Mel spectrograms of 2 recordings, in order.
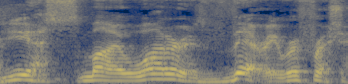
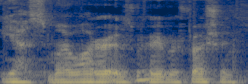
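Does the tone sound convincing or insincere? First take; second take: convincing; insincere. First: The tone sounds sincere and convincing. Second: The tone sounds insincere and unconvincing. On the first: The speaker is telling the truth. "Never mind, I believe him" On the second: The speaker may be lying. "That sounds like the tone of a liar"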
